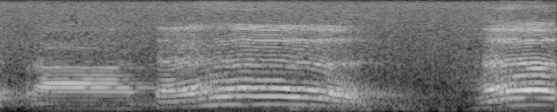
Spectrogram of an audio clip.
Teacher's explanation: अंत में बोध हो रहा है कि प्रातः ह, अर्थात यह विसर्ग जो है ह का बोधक होता है, इसीलिए यह स्वर नहीं है।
